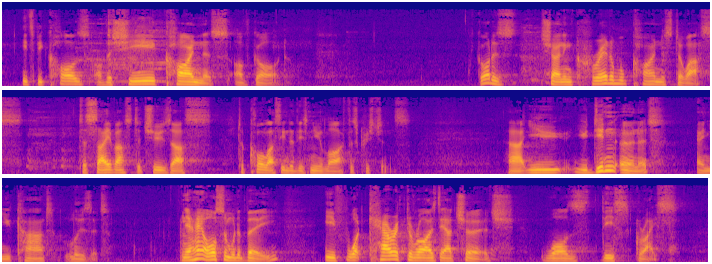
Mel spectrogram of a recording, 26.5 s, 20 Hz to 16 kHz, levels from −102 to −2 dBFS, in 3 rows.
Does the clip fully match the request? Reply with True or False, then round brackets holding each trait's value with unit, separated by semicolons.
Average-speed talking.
False (125 wpm)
